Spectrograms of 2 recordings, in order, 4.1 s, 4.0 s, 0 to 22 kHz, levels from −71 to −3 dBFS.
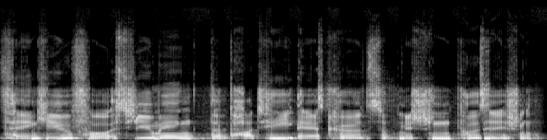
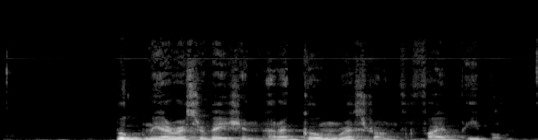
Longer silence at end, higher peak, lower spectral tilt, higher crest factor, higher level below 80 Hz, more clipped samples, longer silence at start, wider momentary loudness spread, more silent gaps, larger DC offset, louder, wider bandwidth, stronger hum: second, 0.05 s vs 0.3 s; about the same, 0 dBFS vs -2 dBFS; second, -0.5 dB/octave vs -7 dB/octave; second, 12 dB vs 20 dB; about the same, -54 dBFS vs -54 dBFS; neither; second, 0 s vs 0.9 s; second, 3 LU vs 14 LU; neither; neither; first, -11 LUFS vs -22 LUFS; first, 18 kHz vs 16 kHz; neither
